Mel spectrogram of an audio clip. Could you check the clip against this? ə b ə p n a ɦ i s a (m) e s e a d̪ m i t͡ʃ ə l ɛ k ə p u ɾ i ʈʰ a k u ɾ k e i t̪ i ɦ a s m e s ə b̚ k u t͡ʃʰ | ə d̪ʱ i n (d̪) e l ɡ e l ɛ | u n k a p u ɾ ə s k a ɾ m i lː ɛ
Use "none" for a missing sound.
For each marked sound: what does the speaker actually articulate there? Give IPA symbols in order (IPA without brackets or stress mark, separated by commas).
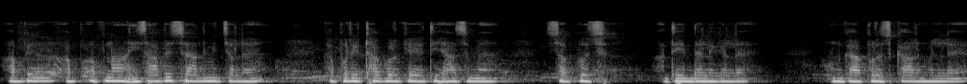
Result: b, d̪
